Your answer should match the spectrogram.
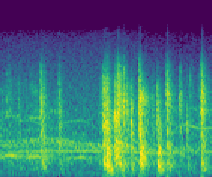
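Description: A door handle is rattled and jiggled several times in quick succession, producing close, sharp metallic clunks after a couple of softer clicks, the latch never giving way.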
